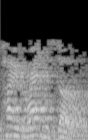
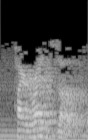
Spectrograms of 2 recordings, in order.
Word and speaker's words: peirazo: It's spelled different than it sounds. – C'est écrit autrement que ça sonne. – P-E-I. – P-E-I-R-A-Z-O. – Pyrazo.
